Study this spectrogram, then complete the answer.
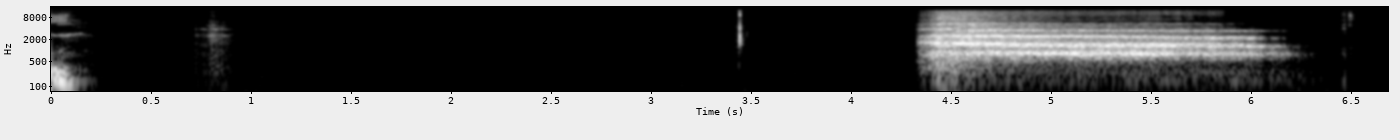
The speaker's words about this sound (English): Releasing the air slowly and noticing the sensations that come with that exhalation when we just let the air go.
